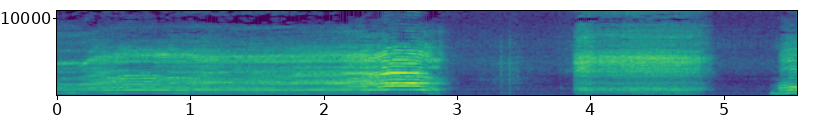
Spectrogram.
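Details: Jealous pet cat Mo gives a sustained, strained yowl lasting nearly three seconds that climbs at the end and then cuts off, followed by a brief rustling burst and the start of another cry.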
